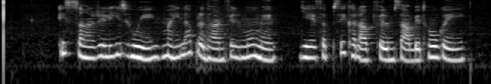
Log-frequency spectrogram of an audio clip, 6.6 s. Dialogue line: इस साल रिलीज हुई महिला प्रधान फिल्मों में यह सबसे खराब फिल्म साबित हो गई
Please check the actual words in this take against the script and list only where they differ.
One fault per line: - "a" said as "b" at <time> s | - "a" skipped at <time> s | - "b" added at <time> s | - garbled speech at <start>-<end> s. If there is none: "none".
none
